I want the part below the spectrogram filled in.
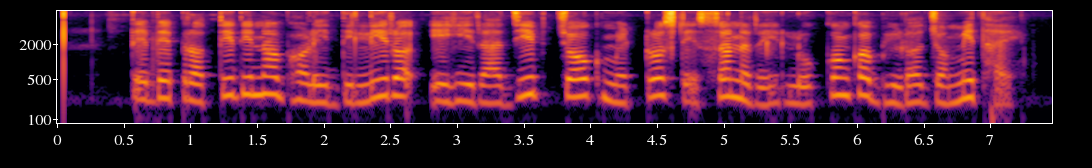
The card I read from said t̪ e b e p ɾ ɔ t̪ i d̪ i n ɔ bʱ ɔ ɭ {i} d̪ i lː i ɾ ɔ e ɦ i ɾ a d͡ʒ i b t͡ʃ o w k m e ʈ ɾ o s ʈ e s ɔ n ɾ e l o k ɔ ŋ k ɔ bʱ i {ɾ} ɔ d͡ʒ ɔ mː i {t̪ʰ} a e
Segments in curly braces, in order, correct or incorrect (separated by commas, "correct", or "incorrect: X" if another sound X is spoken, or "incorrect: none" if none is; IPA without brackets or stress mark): correct, incorrect: ɽ, correct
